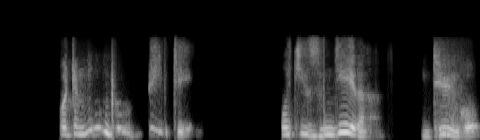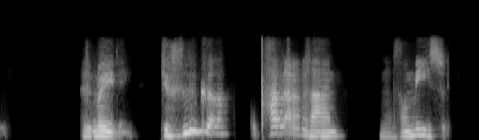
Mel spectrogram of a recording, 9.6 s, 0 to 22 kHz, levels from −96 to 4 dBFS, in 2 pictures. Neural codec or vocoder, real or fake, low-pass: codec, 16 kHz, 0.5 kbps, X-Codec, HuBERT features, trained on general audio; fake; 7.2 kHz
